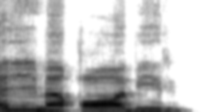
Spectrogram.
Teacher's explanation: را کو باریک کریں گے کیونکہ اس کو کسرہ سے ملا رہے ہیں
